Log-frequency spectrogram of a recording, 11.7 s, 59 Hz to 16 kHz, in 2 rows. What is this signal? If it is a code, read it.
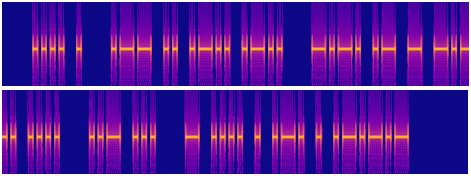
Morse code, heard as a keyed tone, about 22 wpm, 700 Hz. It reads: HE WILL CATCH US THERE.
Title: Sentences from Top 1500 Words 22wpm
